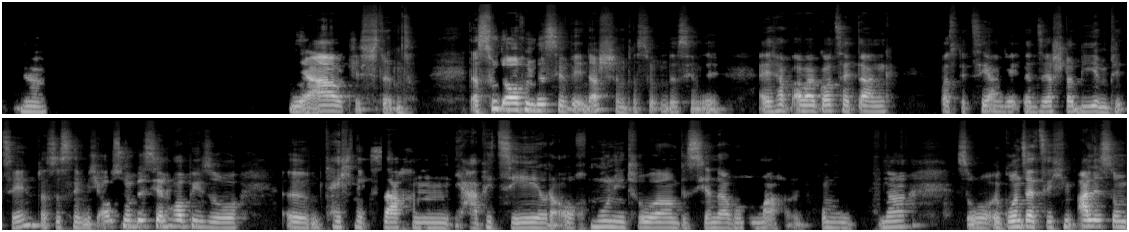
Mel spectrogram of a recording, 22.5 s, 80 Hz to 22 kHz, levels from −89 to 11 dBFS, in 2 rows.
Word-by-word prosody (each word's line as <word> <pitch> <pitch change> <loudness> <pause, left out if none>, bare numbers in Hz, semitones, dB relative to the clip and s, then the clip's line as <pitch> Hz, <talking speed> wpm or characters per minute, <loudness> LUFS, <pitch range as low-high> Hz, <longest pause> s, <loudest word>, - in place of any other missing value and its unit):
Ja. 150 -8 -4 2.4
Ja, 165 0 +8
okay, 160 +4 -7
stimmt. 220 +2 -7 0.5
Das - - 0
tut 230 -2 +4
auch 200 0 +11
'n 180 -2 +4
bisschen 180 -2 0
weh. - - -1
Das - - +1
stimmt, - - -6
das - - -13
tut - - -9
'n - - -9
bisschen 70 - -7
weh. - - -7 0.4
Ich 150 +3 -1
habe 175 0 -3
aber 165 0 +6
Gott 170 0 0
sei 165 -2 -1
Dank, 155 -1 0 0.4
was - - -7
PC - - -5
angeht, 150 0 -6
'nen 140 - -5
sehr 150 0 -1
stabilen 150 -2 -2
PC. 205 +2 -5
Das 195 - -7
ist 155 - -6
nämlich 150 - -5
auch 165 - 0
so 175 +2 -2
'n 175 - -4
bisschen 180 0 +1
Hobby, 180 -1 +1
so, 145 -2 -3 0.4
äh, 150 -2 +1 0.2
Technik-Sachen, 150 -3 -1
ja 215 +2 -2
PC 145 -2 -2
oder - - -3
auch 145 -3 -6
Monitor 155 -3 -1
'n 145 - -4
bisschen 145 +2 -4
da 145 - 0
rum 140 0 -6
machen, 215 +9 -7
um 150 -1 -8 0.2
ne? 165 +2 -2 0.5
So, 145 -1 -3
äh, - - +1
grundsätzlich, 170 -1 +3
hm, 180 - -5
alles 180 0 +6
so 175 - -1
'n 165 - 0
160 Hz, 160 wpm, -23 LUFS, 150-175 Hz, 2.4 s, auch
